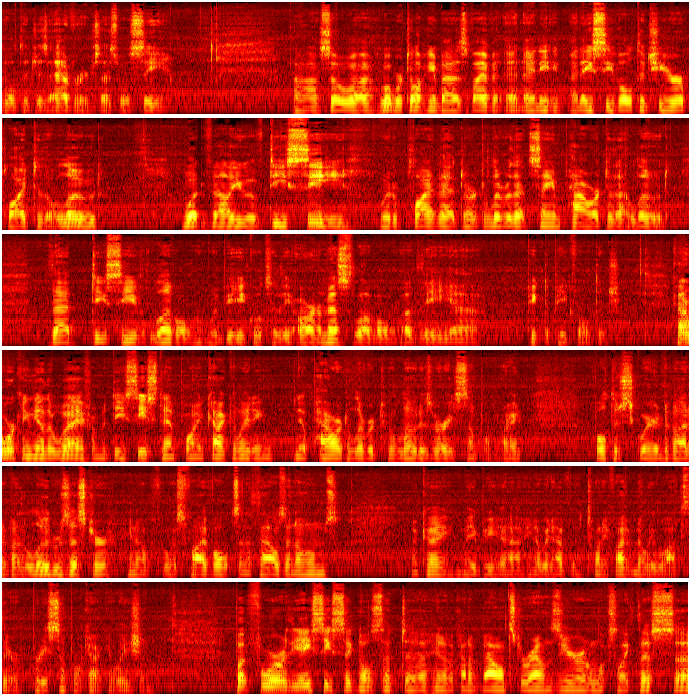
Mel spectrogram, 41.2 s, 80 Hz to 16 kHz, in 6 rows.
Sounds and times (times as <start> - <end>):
Speech: 0.0 - 1.7, 2.9 - 7.9, 8.7 - 13.6, 14.2 - 25.9, 26.5 - 30.9, 31.6 - 36.0, 36.7 - 41.2.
